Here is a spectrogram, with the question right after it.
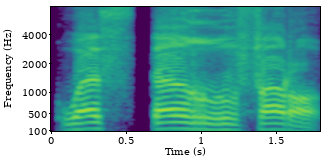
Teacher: Huruf ghain isti'la tuan-puan, angkat pangkal lidah.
